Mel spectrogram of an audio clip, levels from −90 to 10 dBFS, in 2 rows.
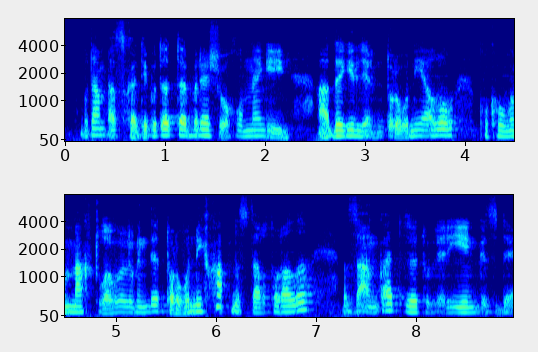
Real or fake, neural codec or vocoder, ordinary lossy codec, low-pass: fake; codec, 16 kHz, 0.5 kbps, X-Codec, HuBERT features, trained on LibriSpeech; none; none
